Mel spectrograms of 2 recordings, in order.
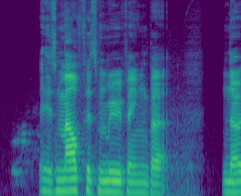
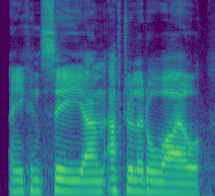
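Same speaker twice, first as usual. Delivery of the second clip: normal talking voice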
